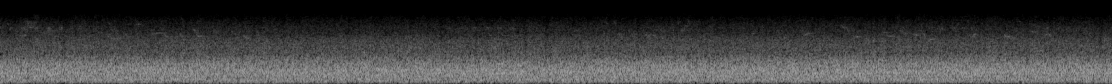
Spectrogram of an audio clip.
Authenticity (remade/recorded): recorded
